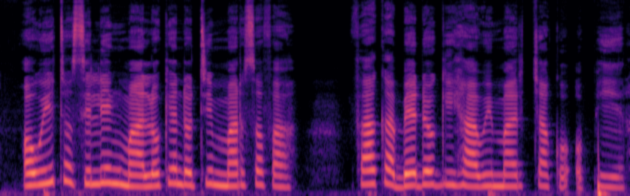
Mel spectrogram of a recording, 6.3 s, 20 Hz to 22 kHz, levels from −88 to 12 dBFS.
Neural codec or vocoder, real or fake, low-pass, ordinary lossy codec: none; real; none; none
